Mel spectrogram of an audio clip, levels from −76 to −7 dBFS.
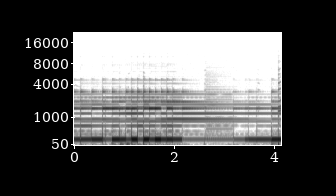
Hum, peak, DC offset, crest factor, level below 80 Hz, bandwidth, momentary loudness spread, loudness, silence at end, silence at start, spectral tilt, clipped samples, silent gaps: none; -6 dBFS; under 0.1%; 14 dB; -44 dBFS; 5.2 kHz; 14 LU; -20 LUFS; 0 s; 0 s; -7.5 dB/octave; under 0.1%; none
